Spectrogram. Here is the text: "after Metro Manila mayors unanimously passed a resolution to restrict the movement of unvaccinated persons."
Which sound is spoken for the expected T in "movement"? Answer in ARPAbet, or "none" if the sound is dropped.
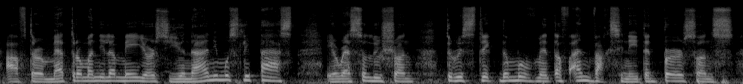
T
